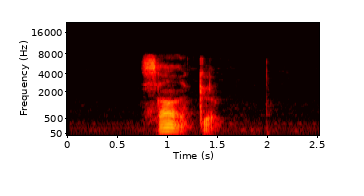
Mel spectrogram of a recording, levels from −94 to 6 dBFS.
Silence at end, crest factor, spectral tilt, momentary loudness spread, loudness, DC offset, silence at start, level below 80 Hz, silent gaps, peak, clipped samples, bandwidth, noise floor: 1 s; 26 dB; -4 dB/octave; 16 LU; -37 LUFS; under 0.1%; 0.75 s; -76 dBFS; none; -16 dBFS; under 0.1%; 8.2 kHz; -81 dBFS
